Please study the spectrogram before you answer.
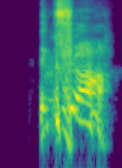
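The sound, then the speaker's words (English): A single human sneeze, heard alone: a quick intake of breath, then a sharp, noisy burst and a short voiced tail that fades out. “I have to sneeze.”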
